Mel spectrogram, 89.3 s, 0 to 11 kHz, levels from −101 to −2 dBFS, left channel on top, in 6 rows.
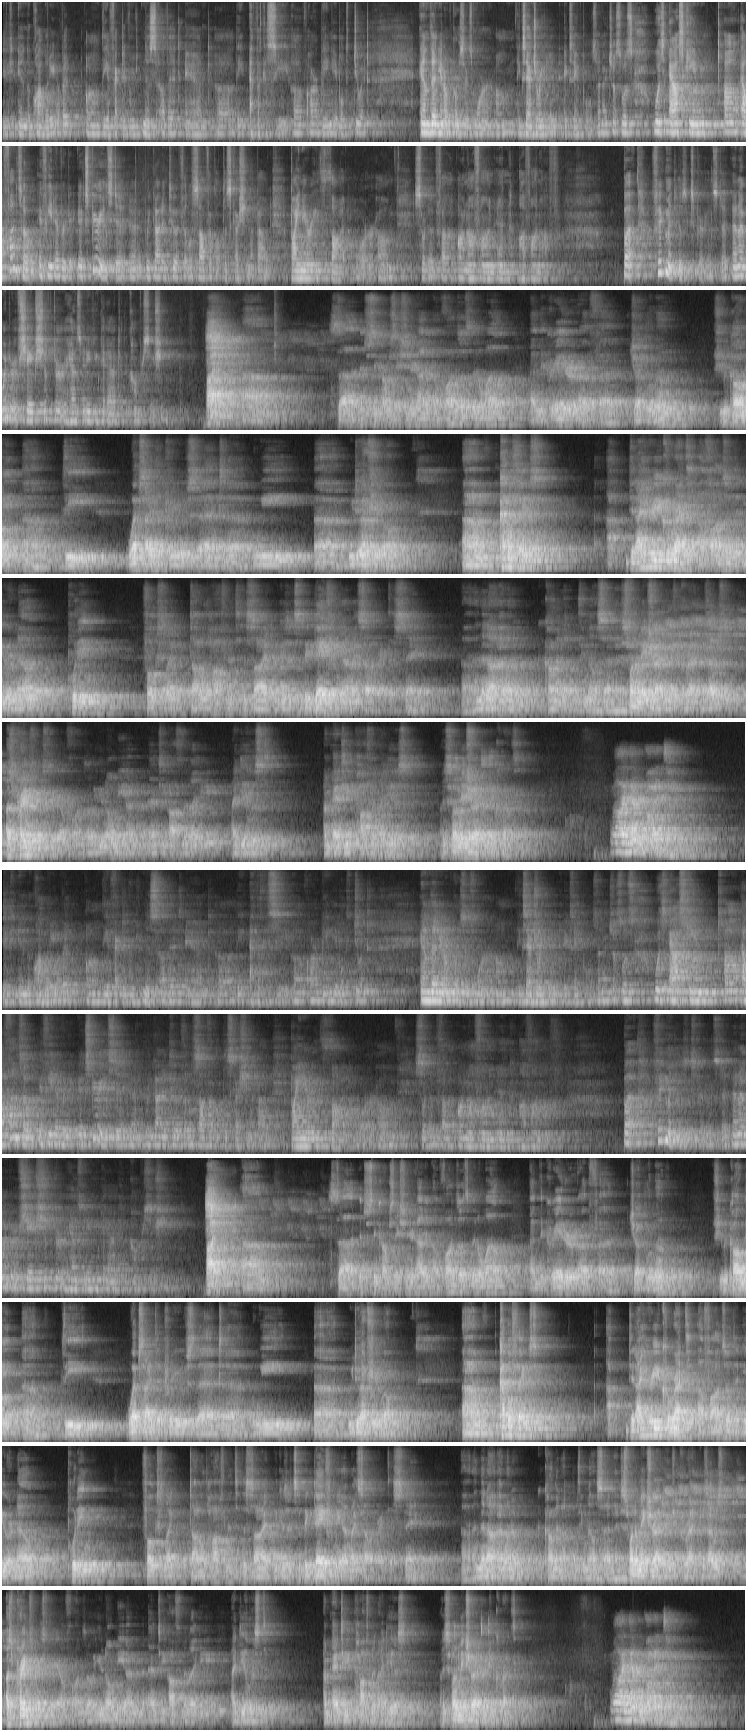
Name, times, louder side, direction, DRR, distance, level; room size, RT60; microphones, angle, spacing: voice 1, 0.0-1.4 1.7-14.1 14.4-26.8 27.3-33.1, left 4 dB, 80° left, 7 dB, 0.4 m, -31 dB
voice 2, 33.8-35.9 36.3-39.7 40.3-42.0 42.3-43.0 44.0-45.4 45.8-46.3 47.1-50.3 50.9-52.4 52.9-53.2 53.8-54.3 54.6-55.3 56.7-56.9 57.2-60.1 60.8-61.3 62.3-62.9 63.3-67.8 68.7-69.9 70.4-78.6 79.0-79.6 80.8-82.4 83.2-84.5, right 1 dB, 80° right, 1 dB, 0.7 m, -24 dB
voice 3, 86.5-87.9, equal, 40° right, -5 dB, 1.4 m, -22 dB
7.7 x 5.1 x 3.1 m, 2.5 s
head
